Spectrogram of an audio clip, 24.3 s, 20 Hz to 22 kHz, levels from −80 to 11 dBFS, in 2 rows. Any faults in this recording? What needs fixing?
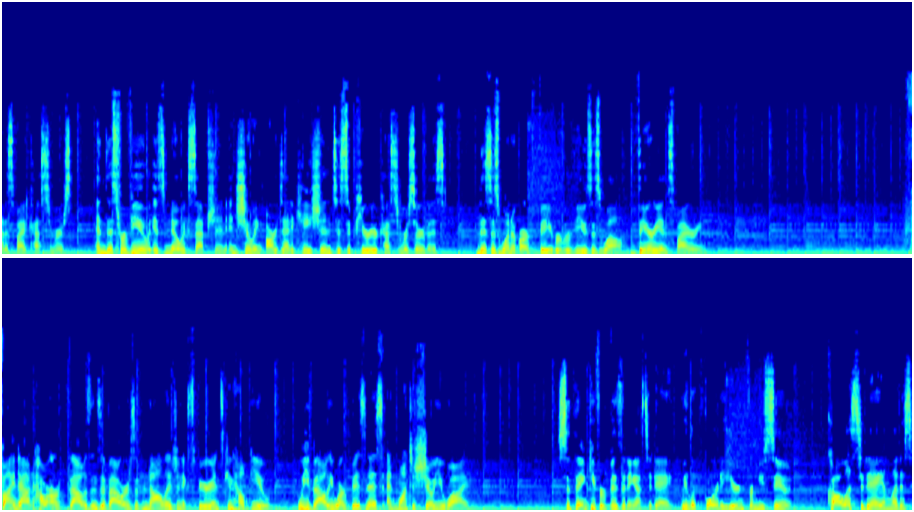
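No faults detected; nothing needs fixing.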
